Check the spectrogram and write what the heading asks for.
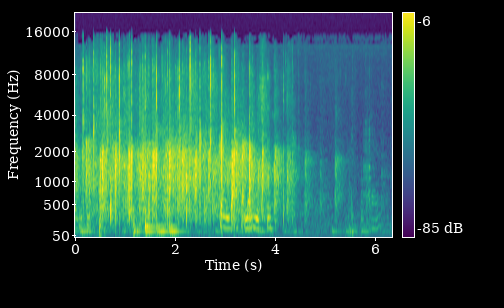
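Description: Audience applauding: dense clapping that dies away about four to five seconds in.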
